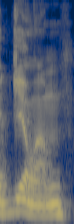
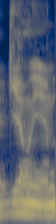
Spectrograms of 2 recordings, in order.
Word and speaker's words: Gilliam: calls it goes by gillum but i generally say gilliam to anyone who might have to spell it so either way works gil isn't there an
